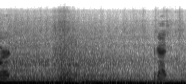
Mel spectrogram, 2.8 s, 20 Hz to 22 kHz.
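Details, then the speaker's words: 1984 Dodge W150 V8 with exhaust reinstalled, warming toward mid temperature with decent, rising oil pressure and charging: deep steady rumble at fast idle, even beat, no knocking or slapping; normal running. "tell you what Ben wanted to fire it up and show you guys what it sounds like with the exhaust hooked up so let's do it fires right up"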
